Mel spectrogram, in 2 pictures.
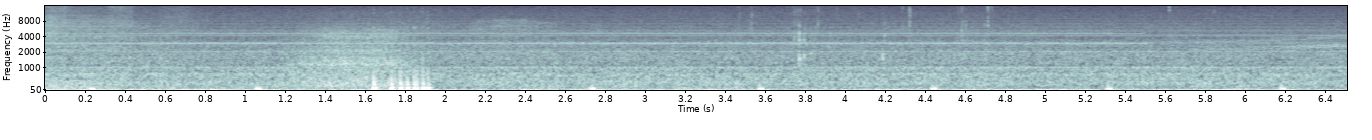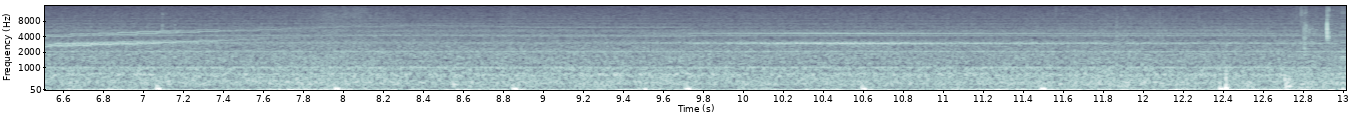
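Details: Modulated tinnitus simulation from a tinnitus-matching device (Tinnometer) demonstrated for audiologists: steady high-pitched tones with a faint rising sweep and soft room clicks, and very slow, barely audible modulation.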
